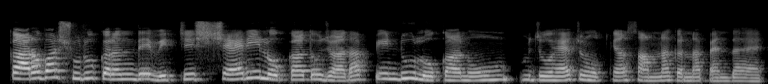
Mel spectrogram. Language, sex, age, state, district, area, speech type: Punjabi, female, 30-45, Punjab, Jalandhar, urban, spontaneous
